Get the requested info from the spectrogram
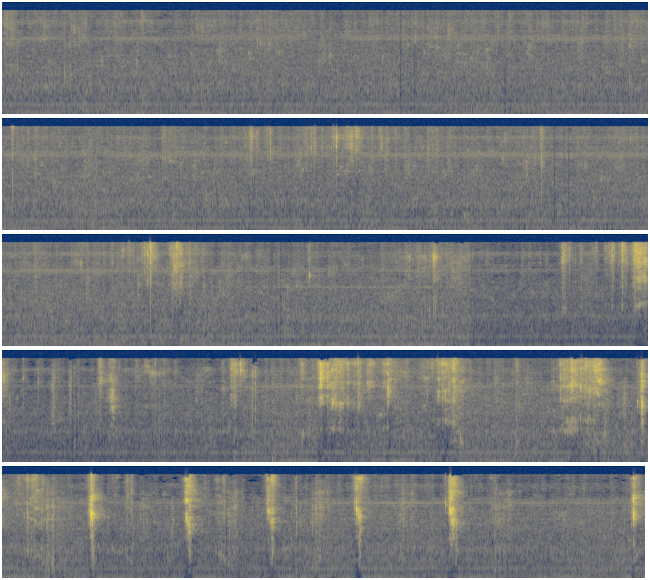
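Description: Crunching and chewing of a dried, salt-seasoned tarantula: a run of sharp, irregular cracks and crackles in the second half, loudest near the end. Before that, a steady electrical hum with a few faint handling clicks.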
